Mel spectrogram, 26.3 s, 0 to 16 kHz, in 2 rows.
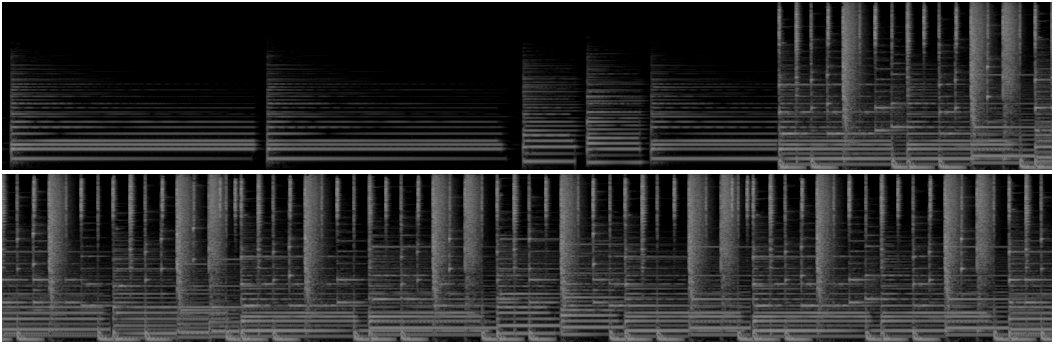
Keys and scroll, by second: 0.1 shift+Up, 0.8 Up, 1.3 v, 1.9 Up, 10.0 b, 14.0 super+z, 18.0 super+z, 23.5 z.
